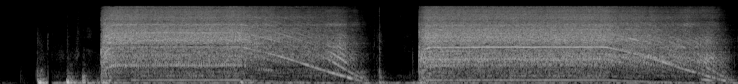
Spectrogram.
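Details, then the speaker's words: Old brushed Milwaukee M18 impact wrench after new brushes: two clean spin-ups to a steady high whine, coasting down smoothly without crackle; repaired, now running normally after lost power and burning smell. "that should be a whole lot better now"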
